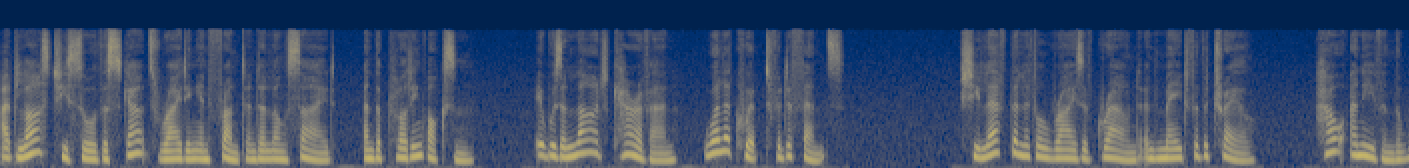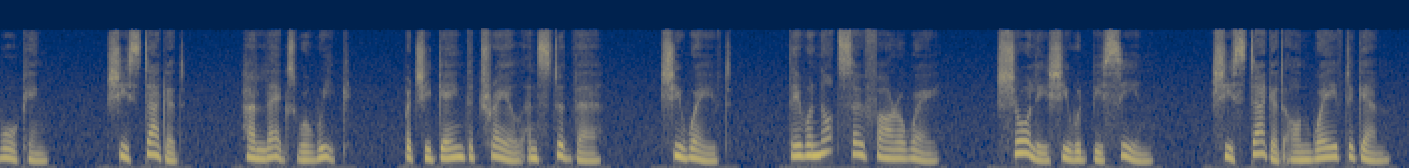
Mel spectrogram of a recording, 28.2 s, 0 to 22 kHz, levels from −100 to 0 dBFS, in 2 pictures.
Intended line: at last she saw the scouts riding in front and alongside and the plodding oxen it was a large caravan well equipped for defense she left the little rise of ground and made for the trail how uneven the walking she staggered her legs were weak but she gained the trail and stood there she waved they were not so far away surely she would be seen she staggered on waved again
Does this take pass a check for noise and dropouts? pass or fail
pass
